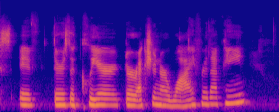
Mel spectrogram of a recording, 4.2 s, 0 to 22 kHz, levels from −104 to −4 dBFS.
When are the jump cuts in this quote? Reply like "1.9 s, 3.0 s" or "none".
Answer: none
